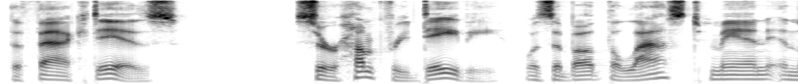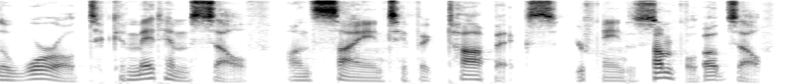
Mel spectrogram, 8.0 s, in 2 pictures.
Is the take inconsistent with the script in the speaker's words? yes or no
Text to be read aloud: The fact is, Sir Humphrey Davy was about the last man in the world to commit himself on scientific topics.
yes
